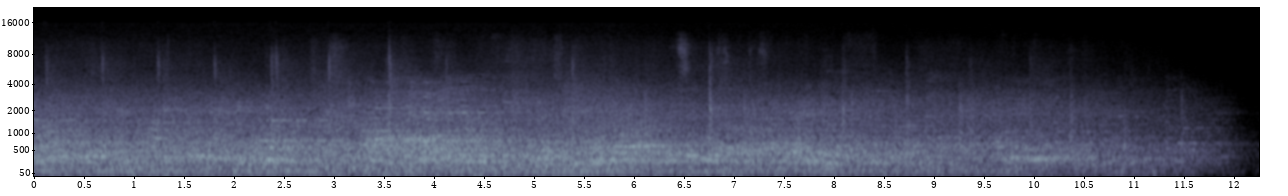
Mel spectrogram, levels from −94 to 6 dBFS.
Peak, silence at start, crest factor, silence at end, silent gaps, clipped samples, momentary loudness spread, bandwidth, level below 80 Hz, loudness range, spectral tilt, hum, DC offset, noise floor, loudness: -20 dBFS; 0 s; 16 dB; 0.3 s; none; under 0.1%; 11 LU; 16 kHz; -52 dBFS; 7 LU; -6 dB/octave; none; under 0.1%; -61 dBFS; -36 LUFS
